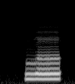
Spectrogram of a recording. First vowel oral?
yes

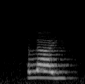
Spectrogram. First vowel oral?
yes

